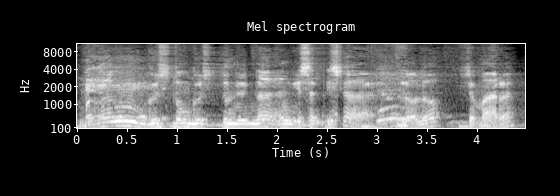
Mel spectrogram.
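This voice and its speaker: An actor playing a smooth-talking, flirtatious congressman in a radio drama. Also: medium pitch, animated, normal speed, lightly acted. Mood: sly. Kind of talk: Tagalog radio drama acting.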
